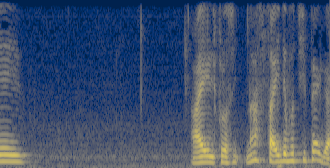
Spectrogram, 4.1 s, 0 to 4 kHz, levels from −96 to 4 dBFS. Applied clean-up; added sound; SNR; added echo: none; none; none; none.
